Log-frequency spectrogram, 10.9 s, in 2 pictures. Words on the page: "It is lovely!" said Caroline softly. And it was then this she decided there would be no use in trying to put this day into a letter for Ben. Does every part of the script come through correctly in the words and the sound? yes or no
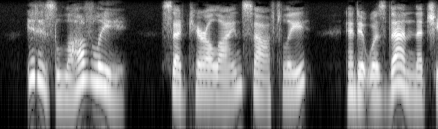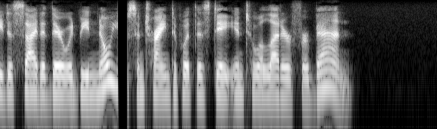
no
